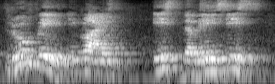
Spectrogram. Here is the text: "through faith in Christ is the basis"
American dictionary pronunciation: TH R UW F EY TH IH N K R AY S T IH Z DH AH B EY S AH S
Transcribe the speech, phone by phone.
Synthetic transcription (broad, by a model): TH R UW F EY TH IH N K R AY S IH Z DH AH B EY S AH S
